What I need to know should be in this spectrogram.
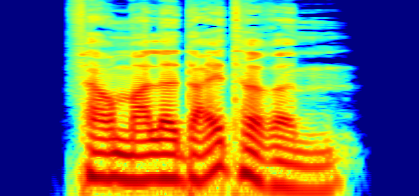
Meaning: strong dative masculine/neuter singular comparative degree of vermaledeit
- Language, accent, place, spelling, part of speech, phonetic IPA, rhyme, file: German, Germany, Berlin, vermaledeiterem, adjective, [fɛɐ̯maləˈdaɪ̯təʁəm], -aɪ̯təʁəm, De-vermaledeiterem.ogg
